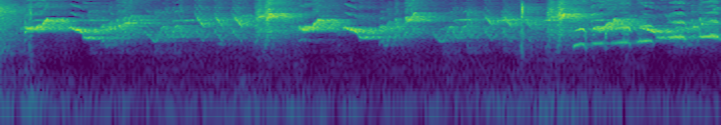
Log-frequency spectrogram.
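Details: A white-rumped shama sings hard, stimulated by a female, clicking and flicking its tail. Its dense whistled phrases repeat quickly, each sliding upward, and end with lower falling notes.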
